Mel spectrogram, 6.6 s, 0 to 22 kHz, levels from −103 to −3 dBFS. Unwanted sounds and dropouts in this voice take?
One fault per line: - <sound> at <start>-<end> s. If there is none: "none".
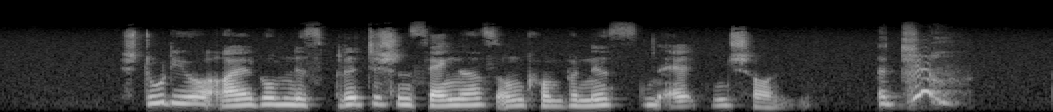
- sneeze at 5.5-6.1 s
